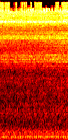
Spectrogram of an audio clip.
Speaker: So let's start it up. Should be running fine. The AC compressor just kicked on.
